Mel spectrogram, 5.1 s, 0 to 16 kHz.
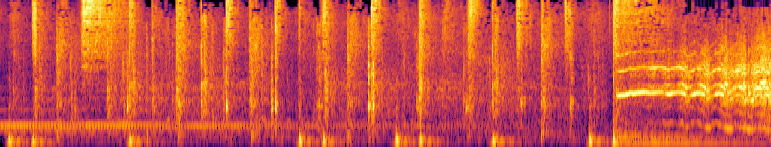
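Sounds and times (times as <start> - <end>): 
horse's hooves clip-clopping: 0.1 - 5.1
horse neighing: 4.1 - 5.1.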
